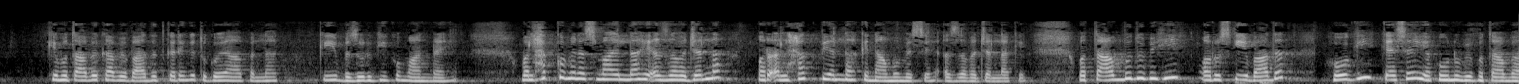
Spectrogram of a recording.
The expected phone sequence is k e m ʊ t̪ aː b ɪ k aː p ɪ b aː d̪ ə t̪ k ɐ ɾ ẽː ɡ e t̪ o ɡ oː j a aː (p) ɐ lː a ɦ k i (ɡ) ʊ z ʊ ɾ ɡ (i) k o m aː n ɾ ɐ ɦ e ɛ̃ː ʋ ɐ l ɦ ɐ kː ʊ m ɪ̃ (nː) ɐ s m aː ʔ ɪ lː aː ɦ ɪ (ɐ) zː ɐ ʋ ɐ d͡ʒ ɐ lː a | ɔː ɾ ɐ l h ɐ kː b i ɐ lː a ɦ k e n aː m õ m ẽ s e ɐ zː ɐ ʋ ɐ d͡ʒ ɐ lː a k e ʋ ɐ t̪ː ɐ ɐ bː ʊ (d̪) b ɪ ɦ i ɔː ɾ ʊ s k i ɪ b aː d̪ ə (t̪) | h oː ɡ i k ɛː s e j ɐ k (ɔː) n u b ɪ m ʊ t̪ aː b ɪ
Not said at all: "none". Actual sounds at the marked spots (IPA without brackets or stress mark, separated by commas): p, b, i, n, ɐ, d̪, t̪, uː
